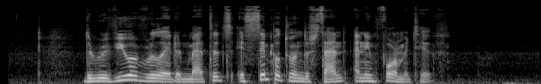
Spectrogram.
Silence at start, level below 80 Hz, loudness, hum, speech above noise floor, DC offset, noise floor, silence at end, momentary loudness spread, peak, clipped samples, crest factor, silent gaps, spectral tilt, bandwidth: 0.4 s; -52 dBFS; -22 LUFS; none; 29 dB; under 0.1%; -51 dBFS; 0.25 s; 8 LU; -4 dBFS; under 0.1%; 20 dB; none; -5 dB/octave; 16.5 kHz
